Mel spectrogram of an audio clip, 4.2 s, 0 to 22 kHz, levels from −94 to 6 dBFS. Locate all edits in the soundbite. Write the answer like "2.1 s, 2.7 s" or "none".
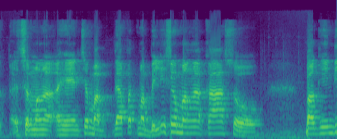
2.1 s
